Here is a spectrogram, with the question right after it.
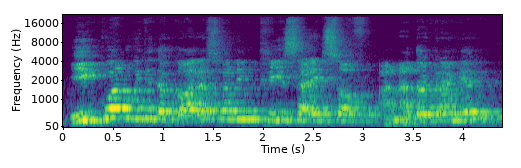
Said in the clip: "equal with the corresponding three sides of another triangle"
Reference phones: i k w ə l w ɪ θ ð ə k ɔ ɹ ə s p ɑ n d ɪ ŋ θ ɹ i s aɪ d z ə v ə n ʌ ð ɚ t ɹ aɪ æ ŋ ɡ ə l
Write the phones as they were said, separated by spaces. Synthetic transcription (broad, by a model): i k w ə l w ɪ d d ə k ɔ ɹ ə s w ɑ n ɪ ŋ t ɹ i s aɪ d s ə p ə n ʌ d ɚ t ɹ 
